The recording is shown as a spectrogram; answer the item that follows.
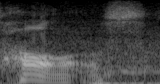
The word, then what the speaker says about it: Haas: But I'm British, and I say how it's actually how it looks to us English speakers.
